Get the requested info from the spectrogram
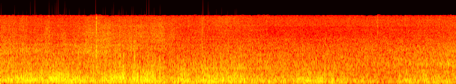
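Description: Wind buffeting the camera's microphone: an uneven low rumble, heaviest in the first half and easing near the end.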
